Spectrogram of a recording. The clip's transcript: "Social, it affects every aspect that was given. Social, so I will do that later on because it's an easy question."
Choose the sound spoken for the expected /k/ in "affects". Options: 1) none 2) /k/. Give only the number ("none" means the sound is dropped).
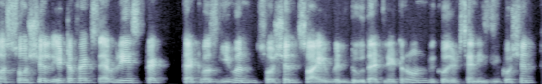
2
